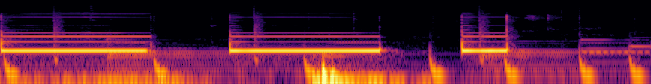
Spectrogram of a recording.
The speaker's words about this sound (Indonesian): Nah, coba kita langsung telepon paling. Boleh, boleh. Coba. Ya. Kita telepon langsung.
